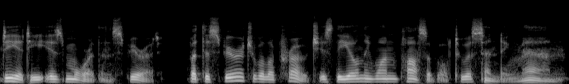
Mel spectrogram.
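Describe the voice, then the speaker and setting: A man narrating an audiobook, reading formal scripted philosophical prose in a measured, declarative manner. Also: mid-range voice, very animated, a little mellow, dry recording.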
